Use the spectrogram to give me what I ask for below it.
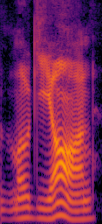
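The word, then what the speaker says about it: Mogollon: Uh but it is um it is spelled M O G O L L L O N. But because it's a Spanish name, the two L's make a Y sound. Uh Moion, but there's no I in it.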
